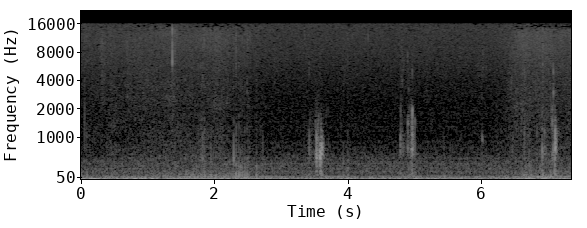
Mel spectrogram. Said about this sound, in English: Sorry, that story warranted a sip of coffee.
